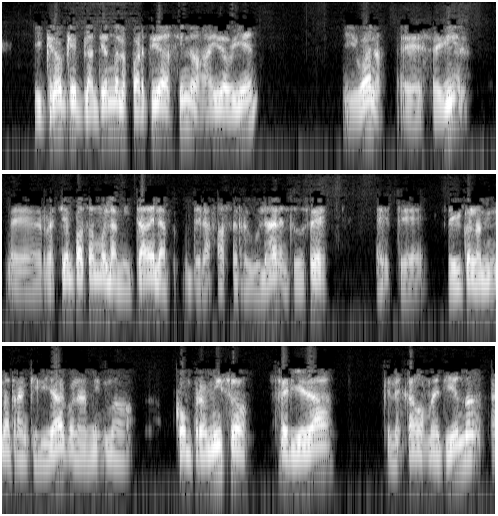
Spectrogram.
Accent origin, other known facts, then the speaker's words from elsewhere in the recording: Durazno, Uruguay; Yo soy de acá, de Durazno, del Club Artigas, surgí de acá, hice todas las inferiores acá. Y sí, ya fui con 17 años para Danubio ahí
